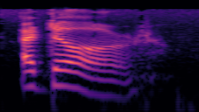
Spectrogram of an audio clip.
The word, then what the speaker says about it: adore: Another example is adore, adore. The stressed syllable in this case is the second syllable. So we use schwa sound for the first syllable.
